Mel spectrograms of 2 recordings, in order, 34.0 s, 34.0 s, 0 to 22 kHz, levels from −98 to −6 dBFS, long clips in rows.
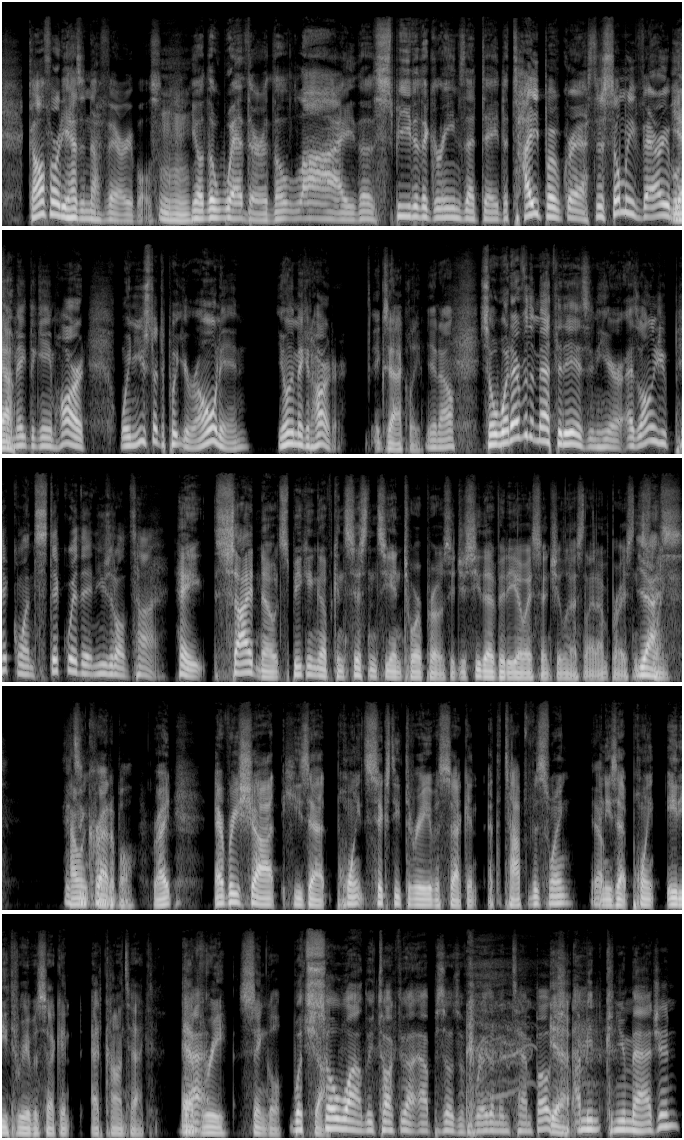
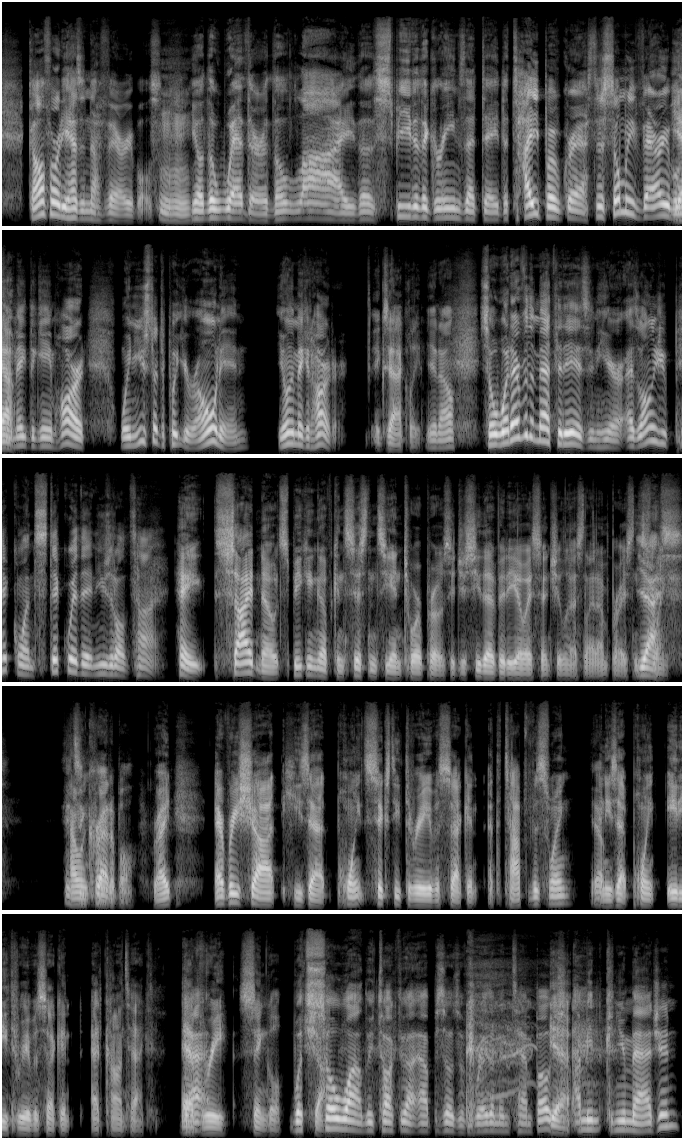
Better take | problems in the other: first | thin; somewhat; fading below 300 Hz

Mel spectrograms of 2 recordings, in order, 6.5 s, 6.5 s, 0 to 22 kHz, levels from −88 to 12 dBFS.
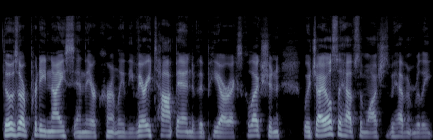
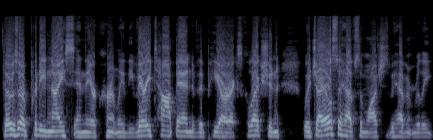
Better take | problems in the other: first | distortion; heavy; 12% of the sound clipped

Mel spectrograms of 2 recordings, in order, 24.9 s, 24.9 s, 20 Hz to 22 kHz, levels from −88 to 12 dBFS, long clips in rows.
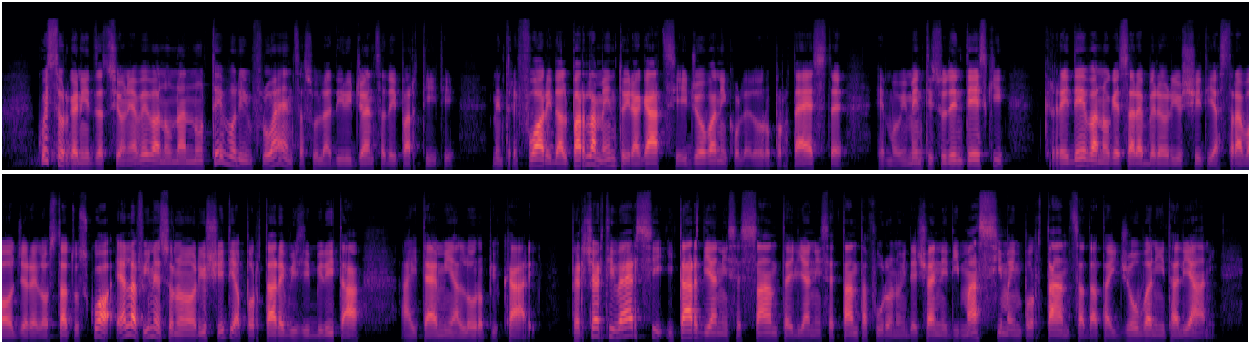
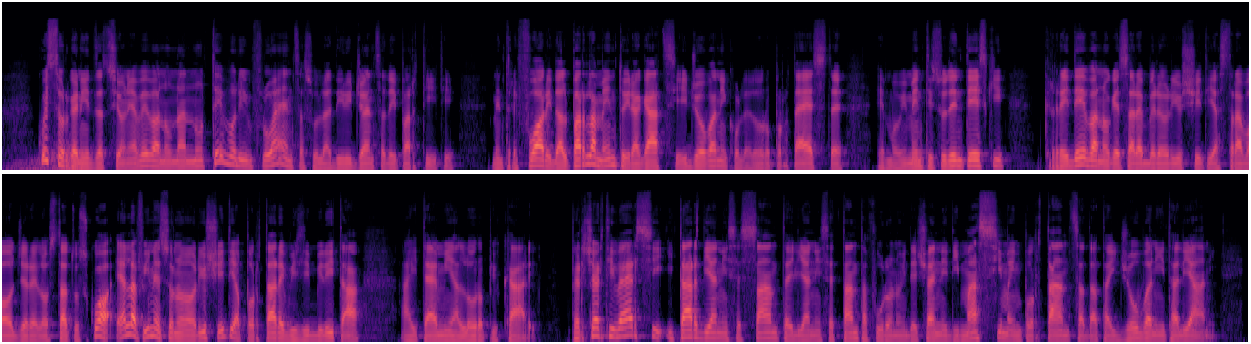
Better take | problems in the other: second | thin; very; fading below 750 Hz

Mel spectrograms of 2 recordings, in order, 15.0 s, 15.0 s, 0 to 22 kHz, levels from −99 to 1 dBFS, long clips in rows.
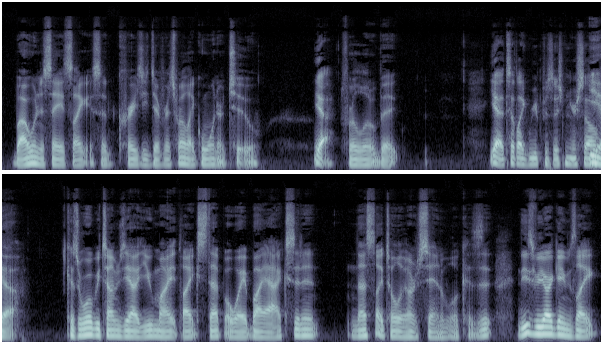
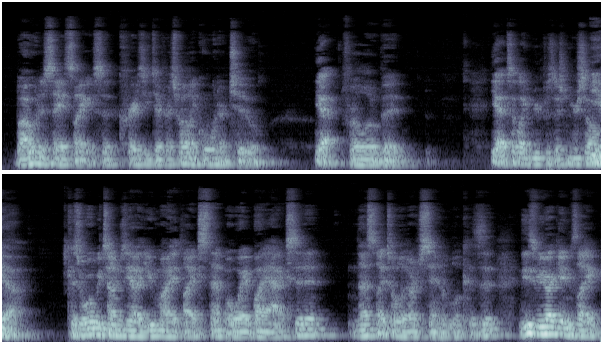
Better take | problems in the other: first | off-mic speech; far // room echo; slight; dies away in 0.4 s

